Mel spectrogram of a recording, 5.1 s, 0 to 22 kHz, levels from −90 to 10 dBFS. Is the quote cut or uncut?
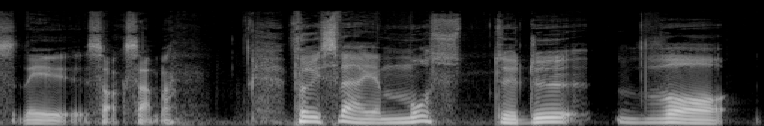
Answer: uncut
